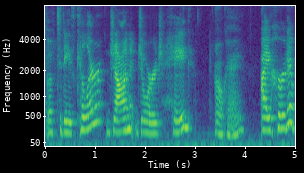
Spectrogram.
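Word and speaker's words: Haigh: was like you know i'm just going to go with haig i was going to say i could say i could see the say let's see the hay because the gh like through like with the gh yes yes exactly silent but yeah yeah so i'm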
